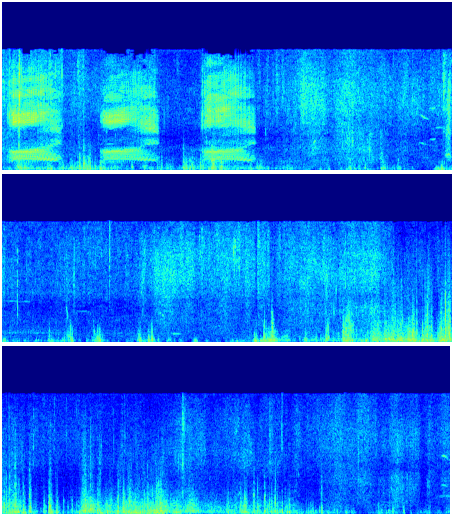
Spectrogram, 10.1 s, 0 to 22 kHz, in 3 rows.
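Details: Several harsh, grating caws from a carrion crow in quick succession at a clifftop site where around 60-80 crows gather and fly over to greet a person feeding them, followed by steady wind and rustling.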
